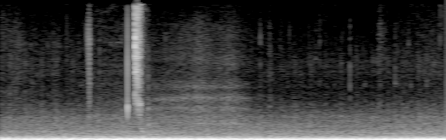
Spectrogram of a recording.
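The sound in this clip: Steady road and engine rumble of a car accelerating to highway speed on a mountain highway, with its tire pressure slightly low; a loud, continuous low drone with no talk.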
